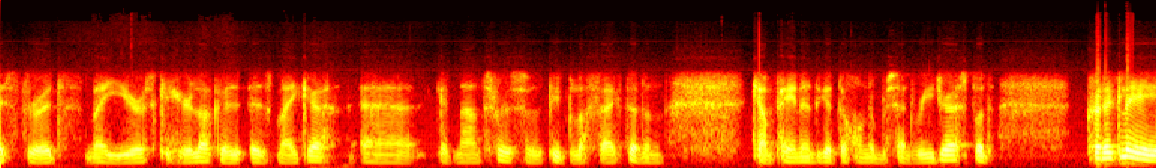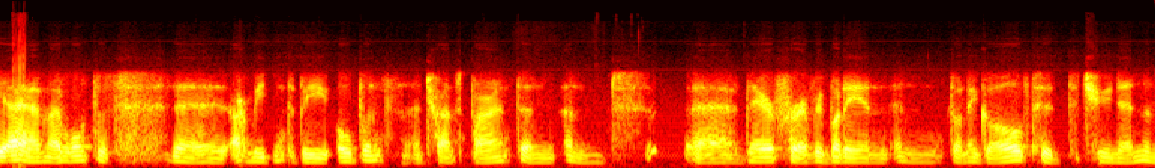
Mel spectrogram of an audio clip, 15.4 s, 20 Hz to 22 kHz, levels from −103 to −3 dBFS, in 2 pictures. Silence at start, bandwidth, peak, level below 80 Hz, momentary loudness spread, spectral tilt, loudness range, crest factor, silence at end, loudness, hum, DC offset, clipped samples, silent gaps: 0 s; 7.8 kHz; 0 dBFS; -70 dBFS; 13 LU; -6.5 dB/octave; 7 LU; 18 dB; 0 s; -18 LUFS; none; under 0.1%; under 0.1%; none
